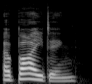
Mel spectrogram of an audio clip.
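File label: "abiding", British English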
